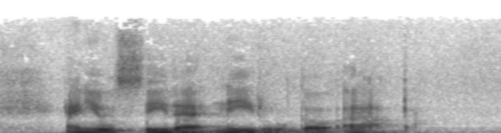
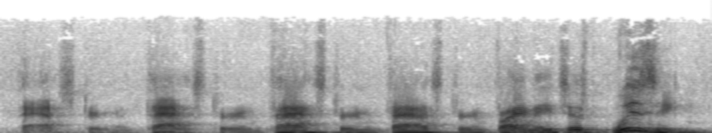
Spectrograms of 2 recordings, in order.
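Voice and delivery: building quickly, rising at the end; speeding up. Retold or imitated. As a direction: wind it up like a machine gaining speed. Imitates the wave speeding up.

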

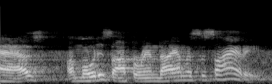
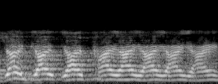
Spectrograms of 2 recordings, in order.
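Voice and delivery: high, louder yelps of a bitten dog; mock dog yelps; yelping dog; 8 semitones higher, 4 dB louder than usual. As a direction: yip like a hurt puppy. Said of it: "The dog goes".

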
